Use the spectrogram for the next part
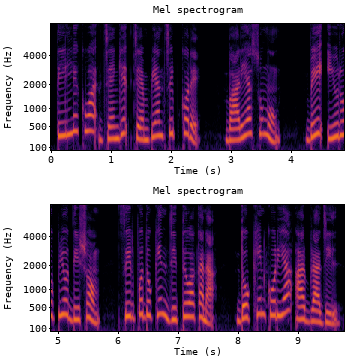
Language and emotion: Santali, neutral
